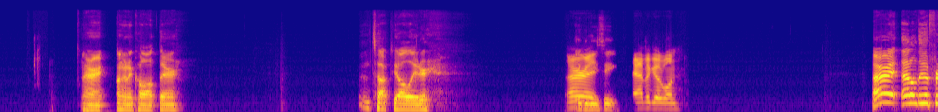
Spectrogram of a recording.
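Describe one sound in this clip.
A young man talks with animation in short bursts, close to a microphone.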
